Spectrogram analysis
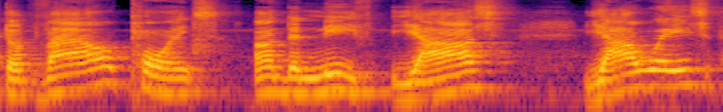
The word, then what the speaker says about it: Yahweh: Notice that the vow points underneath Yas Yahweh's name are different than 3068 and produce the pronunciation Yahooi. The name Yahweh is the most accurate pronunciation of the Most High's name.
